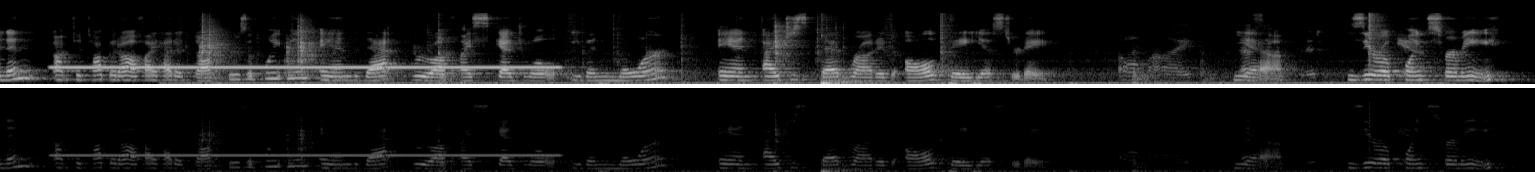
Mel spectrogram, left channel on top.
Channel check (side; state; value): right; quieter; 26.3 dB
